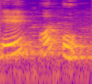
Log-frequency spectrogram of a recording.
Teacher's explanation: ए और ओ में हमारा आधा मुख बंद रहता है, ये आते हैं हमारे अर्ध समृद्ध में।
